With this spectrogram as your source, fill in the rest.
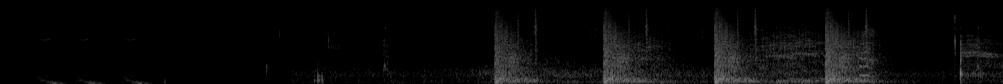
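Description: Shotgun blasts in Tomb Raider IV Remastered, several loud separate booming shots spaced about a second apart, each with a decaying tail, following a few quieter thumps and a short silent gap.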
